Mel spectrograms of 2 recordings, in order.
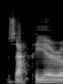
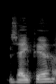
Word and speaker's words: Zapier: then that or um zapier or zapier i think i can have i think the zapier is the british pronunciation um so you can use something like zapier maybe just to take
